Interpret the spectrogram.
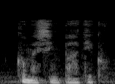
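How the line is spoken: Woman murmuring. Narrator (Italian): mormorò Adela

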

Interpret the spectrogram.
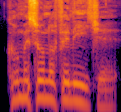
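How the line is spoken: Softly repeated. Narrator (Italian): ripeteva Olga piano, ammirando la propria vita

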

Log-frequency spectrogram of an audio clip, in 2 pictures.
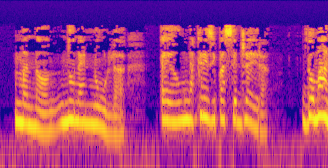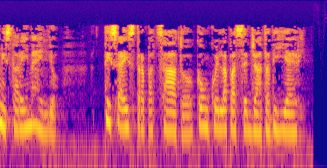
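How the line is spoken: Wife stammering through tears. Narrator (Italian): La moglie che s'era messa a piangere anche lei balbettò

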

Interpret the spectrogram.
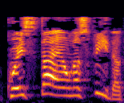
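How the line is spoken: Thundering voice. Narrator (Italian): tuonò il professor Terenzio

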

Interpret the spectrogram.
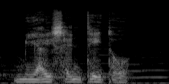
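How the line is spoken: Growled. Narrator (Italian): ringhiò

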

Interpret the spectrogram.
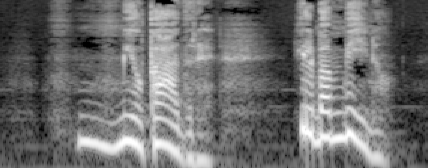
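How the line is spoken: Exclaimed. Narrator (Italian): esclamava Teresa

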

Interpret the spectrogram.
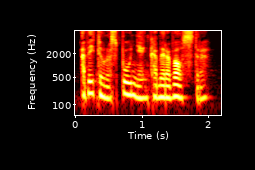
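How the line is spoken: Whispered. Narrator (Italian): mi sussurrò

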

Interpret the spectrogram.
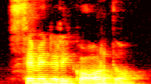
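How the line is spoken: Exclaiming. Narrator (Italian): esclamò Scrooge

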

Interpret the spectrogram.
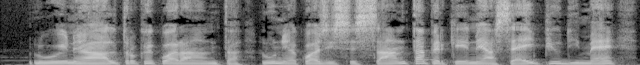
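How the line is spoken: Agitated, threatening tone. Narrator (Italian): diceva la Natalina, perché usava parlare sempre in tono concitato e con espressione minacciosa

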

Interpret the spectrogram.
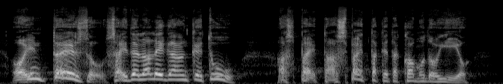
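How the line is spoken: Screaming ever louder. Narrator (Italian): cominciava a urlare più forte ancora

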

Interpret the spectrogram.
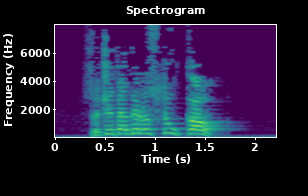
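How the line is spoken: Shrieking. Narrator (Italian): Barabas prese a strillare

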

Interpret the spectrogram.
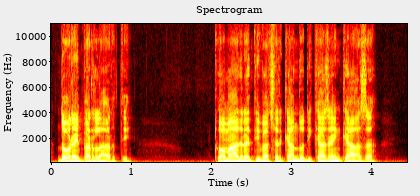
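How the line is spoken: Resentful reply. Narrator (Italian): risposi in tono risentito

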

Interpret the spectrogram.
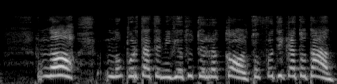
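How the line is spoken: Old man screaming desperately. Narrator (Italian): urlava un vecchio

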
